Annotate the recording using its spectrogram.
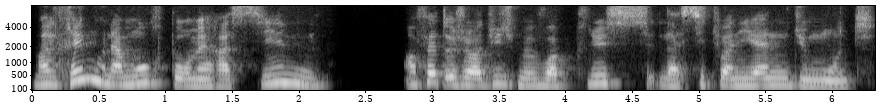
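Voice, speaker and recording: Against a quiet background, a woman with a medium pitch and a dark, mellow tone speaks at a very slow pace. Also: ordinary pitch variation. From Lebanon. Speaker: social entrepreneur, CEO. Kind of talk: interview. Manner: halting, repeats words.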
